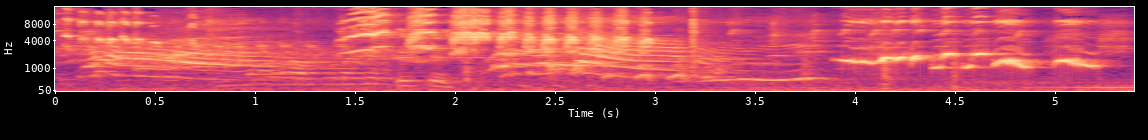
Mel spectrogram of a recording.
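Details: Provoking morning song of a white-rumped shama: layered descending warbles, a harsh burst of rapid clicks, then lower fluty slurred whistles bouncing up and down.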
